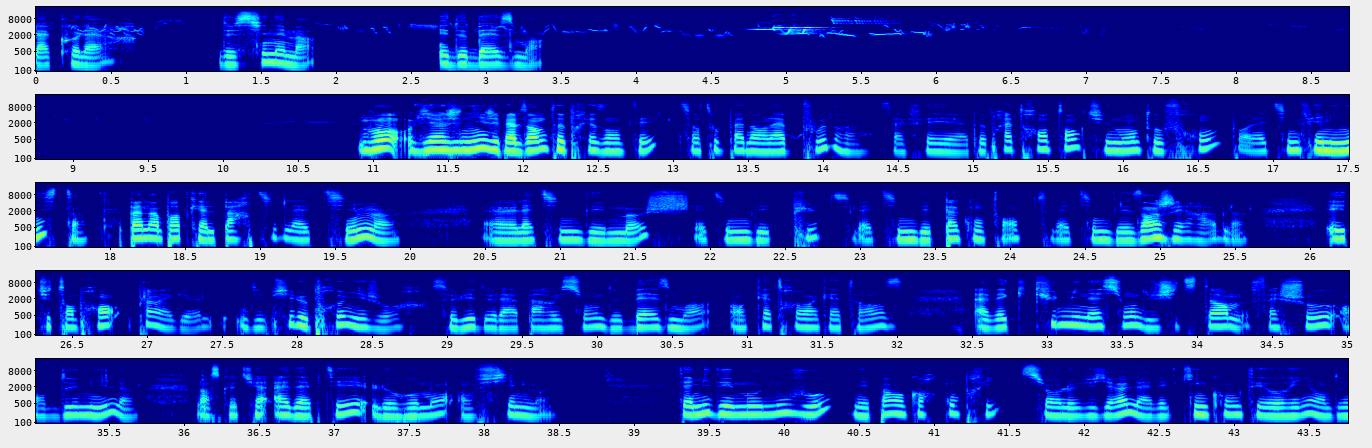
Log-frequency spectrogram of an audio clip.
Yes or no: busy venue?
no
